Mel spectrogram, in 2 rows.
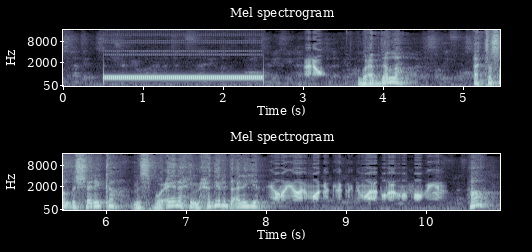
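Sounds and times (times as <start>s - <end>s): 
faint noise: 0.0s - 10.9s
telephone tone while placing a call: 0.5s - 2.5s
speech: 3.7s - 4.4s, 5.1s - 8.3s, 10.6s - 10.8s.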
